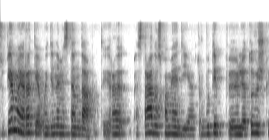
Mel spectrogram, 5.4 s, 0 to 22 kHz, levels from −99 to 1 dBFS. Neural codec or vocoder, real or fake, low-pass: none; real; 10.8 kHz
